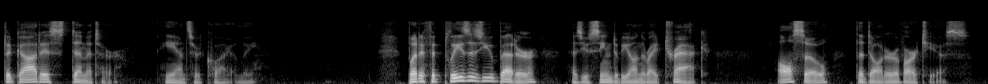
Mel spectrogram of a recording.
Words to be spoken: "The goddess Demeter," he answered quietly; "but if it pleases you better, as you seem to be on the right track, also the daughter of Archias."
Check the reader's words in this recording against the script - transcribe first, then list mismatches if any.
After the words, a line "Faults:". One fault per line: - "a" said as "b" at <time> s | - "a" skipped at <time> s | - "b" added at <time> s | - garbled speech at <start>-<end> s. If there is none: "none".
"The goddess Demeter," he answered quietly; "but if it pleases you better, as you seem to be on the right track, also the daughter of Archias."
Faults:
none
